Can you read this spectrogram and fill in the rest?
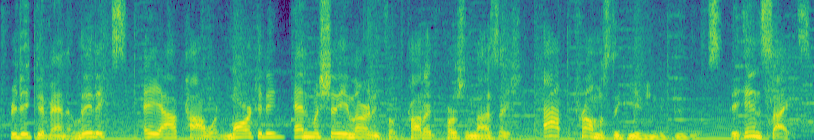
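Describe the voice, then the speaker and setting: A man hosting a business podcast, reading an upbeat scripted intro, then asking interview questions. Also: fairly high pitch. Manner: upbeat announcer delivery in the intro. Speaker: podcast host.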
